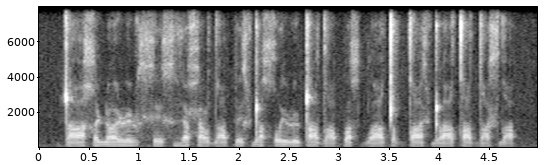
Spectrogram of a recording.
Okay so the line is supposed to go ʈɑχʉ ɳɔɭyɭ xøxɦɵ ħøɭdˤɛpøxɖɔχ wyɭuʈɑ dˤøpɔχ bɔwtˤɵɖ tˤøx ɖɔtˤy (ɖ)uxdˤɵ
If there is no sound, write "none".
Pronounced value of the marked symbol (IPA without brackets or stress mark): dˤ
